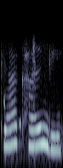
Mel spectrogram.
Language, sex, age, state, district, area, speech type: Hindi, female, 30-45, Uttar Pradesh, Ghazipur, rural, conversation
